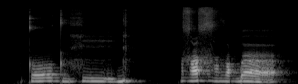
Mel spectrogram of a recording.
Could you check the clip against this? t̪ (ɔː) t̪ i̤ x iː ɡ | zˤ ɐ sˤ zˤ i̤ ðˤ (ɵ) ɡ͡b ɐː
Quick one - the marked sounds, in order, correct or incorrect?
incorrect: oː, correct

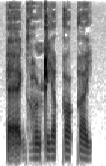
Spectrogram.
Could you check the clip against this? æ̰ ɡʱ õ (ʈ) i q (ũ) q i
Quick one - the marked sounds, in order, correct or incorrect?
correct, incorrect: u

